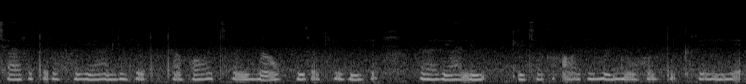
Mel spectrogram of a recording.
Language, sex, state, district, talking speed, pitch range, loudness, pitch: Hindi, female, Goa, North and South Goa, 150 wpm, 230-250 Hz, -35 LUFS, 240 Hz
